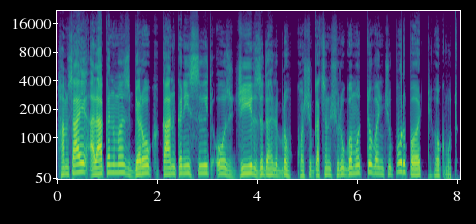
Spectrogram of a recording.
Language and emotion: Kashmiri, neutral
